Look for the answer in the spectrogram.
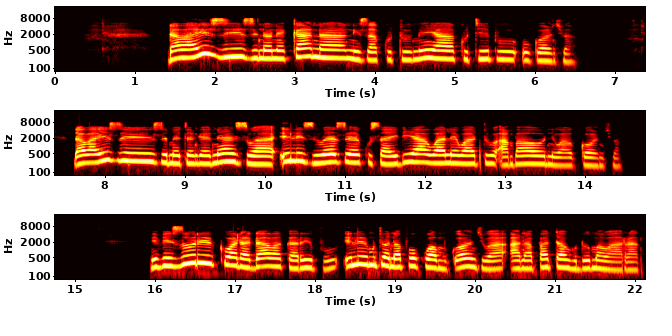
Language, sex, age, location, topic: Swahili, female, 36-49, Wajir, health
